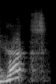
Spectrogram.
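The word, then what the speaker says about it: ح: same same এক colour হা টা কিভাবে উচ্চারণ করতে হবে হা টা কণ্ঠনালী থেকে উচ্চারণ করতে হবে কণ্ঠনালীর কোন জায়গা থেকে কণ্ঠনালীর মধ্যে ওখান থেকে আর খ টা উচ্চারণ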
